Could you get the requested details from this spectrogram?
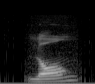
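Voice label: "long", Chinese, second tone; Chinese Surnames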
